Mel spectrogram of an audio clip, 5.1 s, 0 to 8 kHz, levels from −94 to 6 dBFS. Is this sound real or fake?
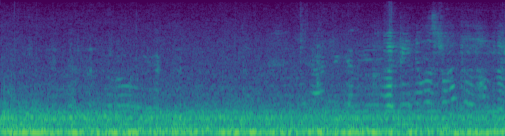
real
